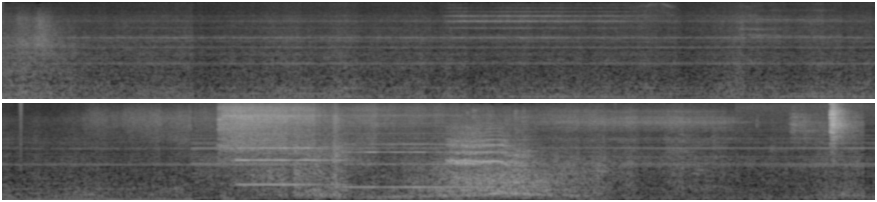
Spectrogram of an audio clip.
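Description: train arriving

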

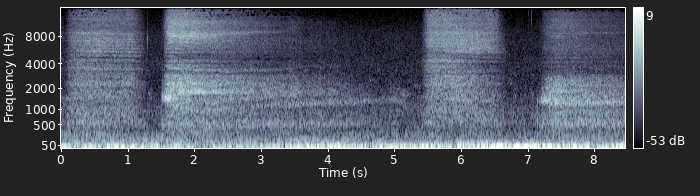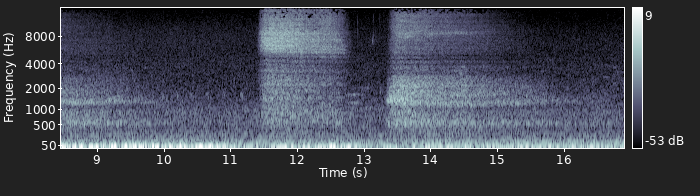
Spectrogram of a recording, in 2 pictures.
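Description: slow deep breathing

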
